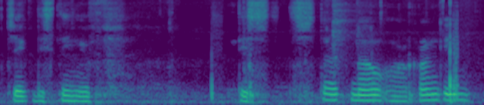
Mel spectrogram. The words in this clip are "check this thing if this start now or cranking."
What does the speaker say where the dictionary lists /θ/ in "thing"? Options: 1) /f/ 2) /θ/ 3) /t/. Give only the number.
3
